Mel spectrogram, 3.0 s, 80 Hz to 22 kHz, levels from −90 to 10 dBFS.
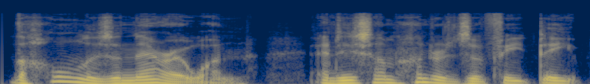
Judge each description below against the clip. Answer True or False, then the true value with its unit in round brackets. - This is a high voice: False (125 Hz)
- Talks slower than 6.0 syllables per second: False (6.4 syllables/s)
